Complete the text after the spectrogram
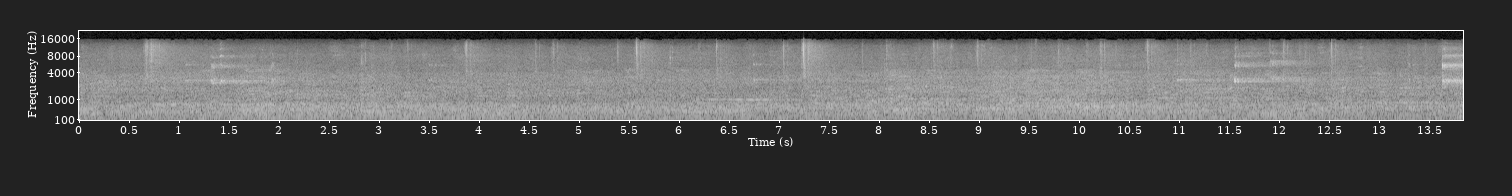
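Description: Rackets hit a shuttlecock with light pops.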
